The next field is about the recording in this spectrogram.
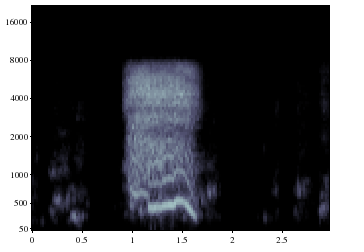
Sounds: Sniff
